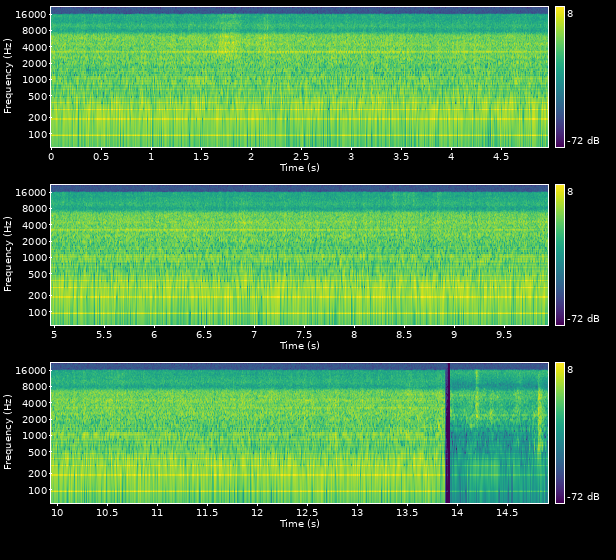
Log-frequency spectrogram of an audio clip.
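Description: An aircraft engine hums loudly and steadily close by.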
